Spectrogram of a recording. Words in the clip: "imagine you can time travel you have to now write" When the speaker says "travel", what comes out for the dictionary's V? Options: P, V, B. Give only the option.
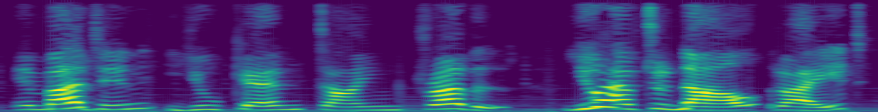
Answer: B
